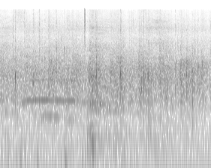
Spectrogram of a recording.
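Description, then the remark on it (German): An audience bursts into sustained applause, a standing ovation for the speaker's goalkeeper, many hands clapping in a dense, steady roar that holds at a fairly even level throughout, with no one speaking over it. “Klatsch mal ganz auf Standing Ovation für unseren Torwart.”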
